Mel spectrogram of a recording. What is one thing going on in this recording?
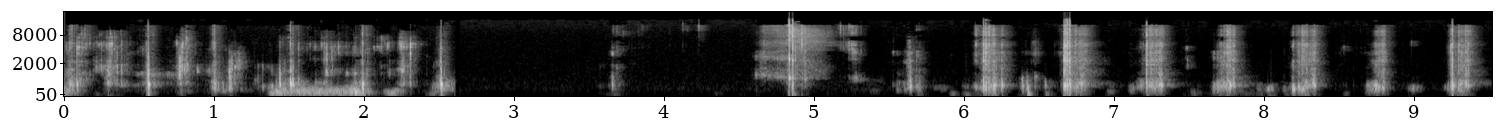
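Lips make soft, wet kissing smacks close up, over and over.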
